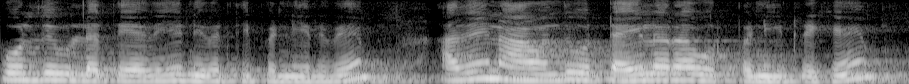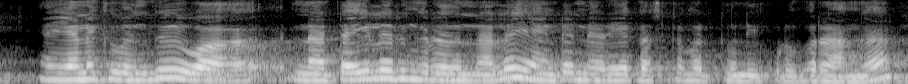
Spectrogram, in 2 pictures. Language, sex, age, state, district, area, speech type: Tamil, female, 30-45, Tamil Nadu, Namakkal, rural, spontaneous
